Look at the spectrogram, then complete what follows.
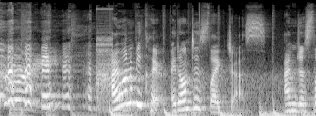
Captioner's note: laughing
